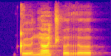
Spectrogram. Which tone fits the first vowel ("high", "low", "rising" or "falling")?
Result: low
